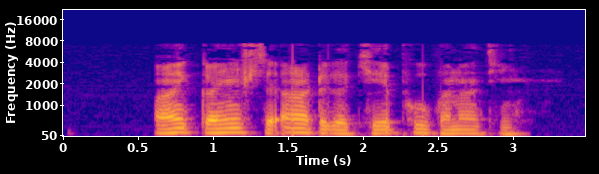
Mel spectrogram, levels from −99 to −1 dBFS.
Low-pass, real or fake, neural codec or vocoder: 7.2 kHz; real; none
